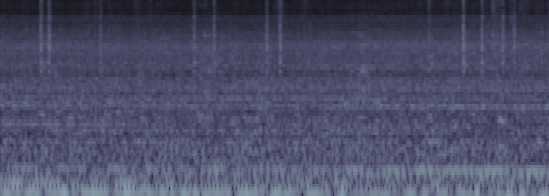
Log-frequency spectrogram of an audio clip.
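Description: A city bus in motion, with a steady low rumble of engine and road and light, irregular rattling clicks.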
